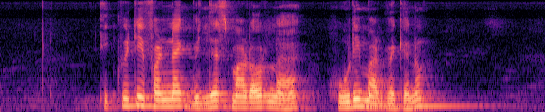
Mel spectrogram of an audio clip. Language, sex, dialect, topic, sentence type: Kannada, male, Dharwad Kannada, banking, statement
